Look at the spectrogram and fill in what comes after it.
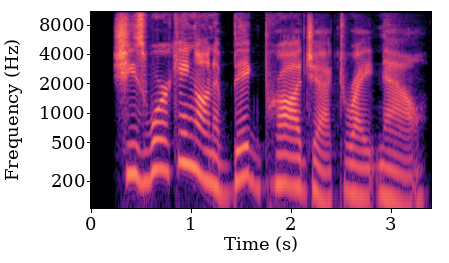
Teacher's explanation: We stress working big and project.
